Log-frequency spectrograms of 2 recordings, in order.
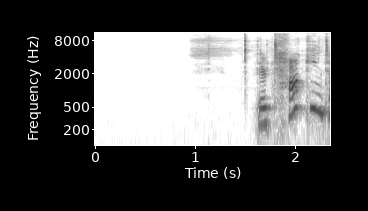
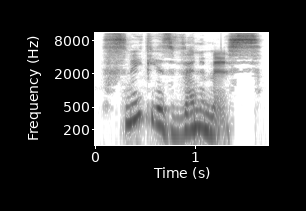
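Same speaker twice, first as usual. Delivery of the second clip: ordinary delivery, nothing marked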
